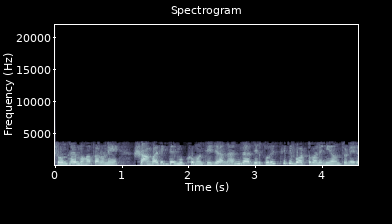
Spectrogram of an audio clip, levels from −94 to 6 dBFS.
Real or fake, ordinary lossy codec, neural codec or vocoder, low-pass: real; none; none; 3.6 kHz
